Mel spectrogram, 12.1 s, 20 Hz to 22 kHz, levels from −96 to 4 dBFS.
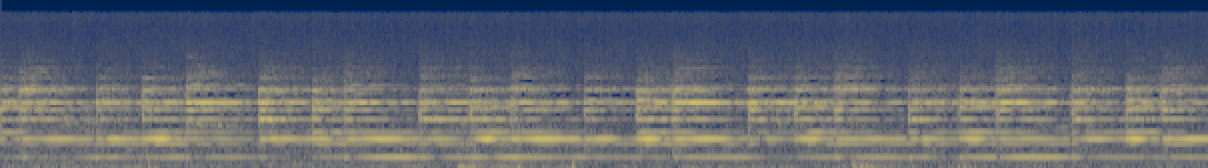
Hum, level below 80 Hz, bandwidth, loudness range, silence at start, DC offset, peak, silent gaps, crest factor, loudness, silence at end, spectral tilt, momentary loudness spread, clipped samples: none; -48 dBFS; 16 kHz; 3 LU; 0 s; under 0.1%; -6 dBFS; none; 16 dB; -20 LUFS; 0 s; -4.5 dB/octave; 7 LU; under 0.1%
